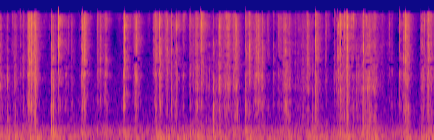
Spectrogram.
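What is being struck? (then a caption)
Wooden stick with bark. Fingernails scratch a long, solid wooden stick with peeling bark as it rests on a towel, and flakes of bark fall away. A rapid run of dry, crackly scrapes and ticks follows, bright and crisp, with each short burst cutting off almost at once over a faint low rumble.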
